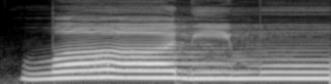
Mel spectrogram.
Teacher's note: cara bacanya do panjang dua harakat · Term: Mad Thobi'i muqadar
